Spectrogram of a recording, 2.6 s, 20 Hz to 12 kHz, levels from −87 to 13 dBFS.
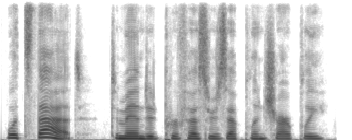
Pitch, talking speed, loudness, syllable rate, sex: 210 Hz, 135 wpm, -19 LUFS, 5.3 syllables/s, female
